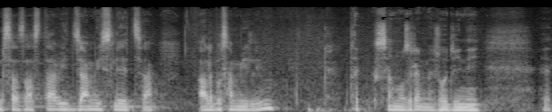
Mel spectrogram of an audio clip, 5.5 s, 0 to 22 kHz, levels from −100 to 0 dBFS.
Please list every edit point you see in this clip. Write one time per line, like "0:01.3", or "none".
0:04.4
